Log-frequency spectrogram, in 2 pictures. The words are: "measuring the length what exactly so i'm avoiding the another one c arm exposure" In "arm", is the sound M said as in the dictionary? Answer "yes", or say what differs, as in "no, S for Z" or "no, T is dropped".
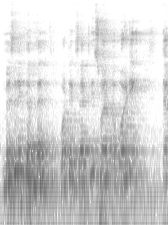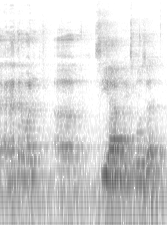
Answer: no, M is dropped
